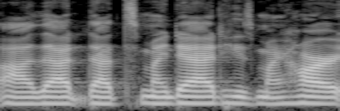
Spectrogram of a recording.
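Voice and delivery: ordinary talk

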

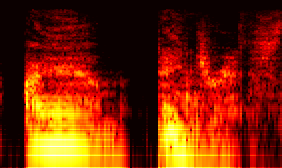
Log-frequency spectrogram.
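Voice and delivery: dramatic after heavy breath. Showing a car inspired by a fighter jet, the host speaks; dramatic, after heavy breath. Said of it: "(dramatic inhale and exhale)".

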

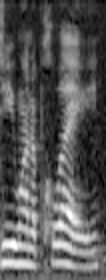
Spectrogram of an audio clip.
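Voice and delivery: normal talking voice

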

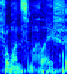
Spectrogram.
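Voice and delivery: sarcastic echo.

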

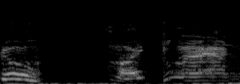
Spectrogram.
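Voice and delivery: mild cartoonish scream at half strength. Playing a character told to pick up five cards: screaming. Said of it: "He screamed too loud".

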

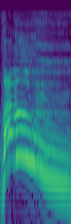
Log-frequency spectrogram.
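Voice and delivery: called-out incantation in a far-off voice.

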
